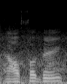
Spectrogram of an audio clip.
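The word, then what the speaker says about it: Альфа-Банк: That's pronounced Alpha Bank, and it's a Russian bank.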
